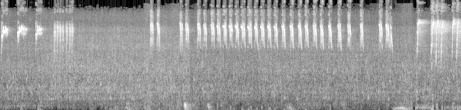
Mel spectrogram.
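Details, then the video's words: Trotolan on a songbird training recording with water sounds. A few high buzzy bursts open the song, followed by a long run of sharp, evenly spaced high notes, then a final dense burst. "Masteran Burung Trotolan Jahat Tembakan Panjang Kasar Ngedur || Masteran Burung Dengan Gemricik Air"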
